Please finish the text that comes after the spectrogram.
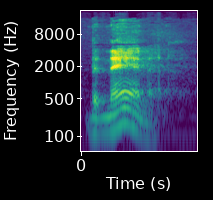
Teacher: Jadi tekanannya itu pada ba. Sedangkan stressing yang benar dalam bahasa Inggris, syllable stressnya di syllable ne ya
